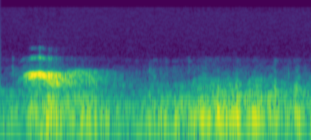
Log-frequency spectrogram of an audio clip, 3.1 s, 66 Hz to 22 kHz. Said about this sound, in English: The gasp was from a mother whose son had number 158. A scene none of us will ever forget.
